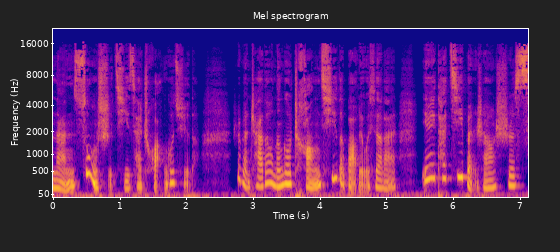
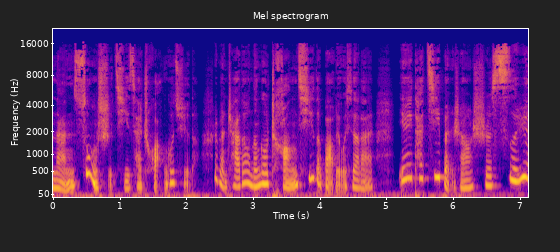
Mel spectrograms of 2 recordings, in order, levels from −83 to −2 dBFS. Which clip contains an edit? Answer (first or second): second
